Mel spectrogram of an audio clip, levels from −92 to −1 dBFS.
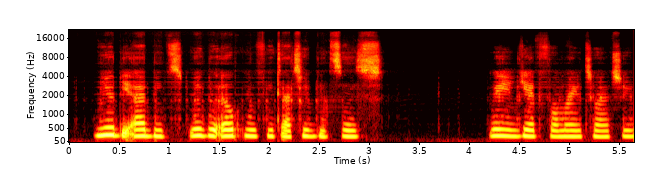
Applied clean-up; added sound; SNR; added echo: neural mask model DeepFilterNet 3.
